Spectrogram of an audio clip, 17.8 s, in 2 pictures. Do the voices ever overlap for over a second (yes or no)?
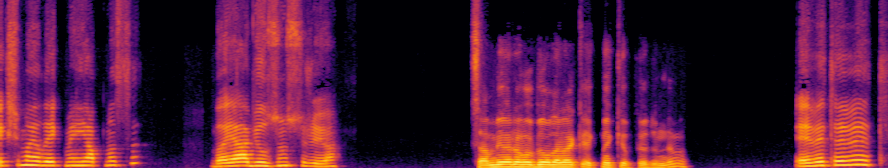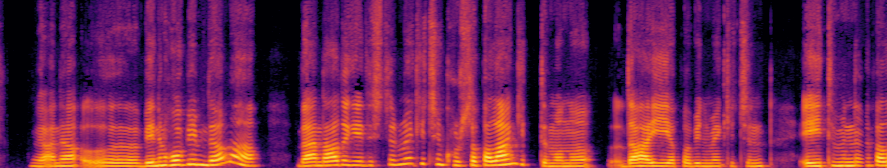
no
